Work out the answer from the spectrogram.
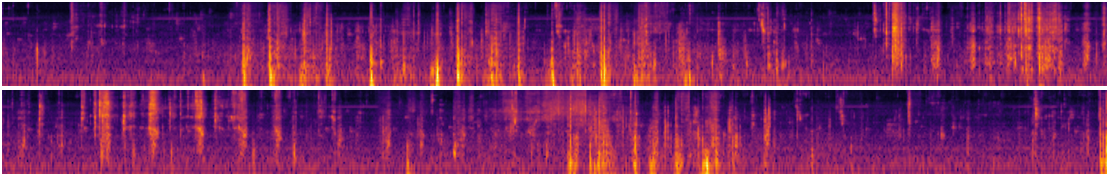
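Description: Close-miked eating by hand: chewing and crunching of rice, pork and crisp papad, with wet mouth sounds and fingers working rice on a plate. There are louder stretches of crunching around the middle.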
